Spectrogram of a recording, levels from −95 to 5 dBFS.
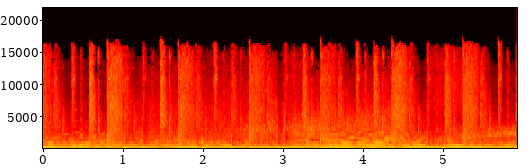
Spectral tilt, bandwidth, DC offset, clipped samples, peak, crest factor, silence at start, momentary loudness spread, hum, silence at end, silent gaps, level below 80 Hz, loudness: -4 dB/octave; 17 kHz; under 0.1%; under 0.1%; -16 dBFS; 12 dB; 0 s; 3 LU; none; 0 s; none; -32 dBFS; -30 LUFS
